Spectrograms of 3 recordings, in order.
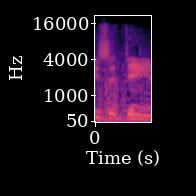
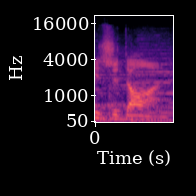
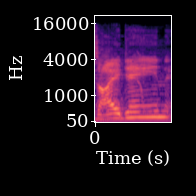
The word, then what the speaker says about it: Zidane: Same thing with Zedane. I always say Zedane. I don't say Zidon. Say Zedane. I know someone who says Zidane. And honestly, I'd rather take that than Zidon.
